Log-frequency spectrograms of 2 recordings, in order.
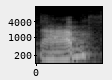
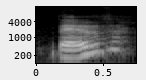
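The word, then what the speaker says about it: Badb: one I always said bab and like I still don't even understand I'm going to like show it to you B Biv not bab it's not bab Biv I'm going to call it Biv I may still be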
